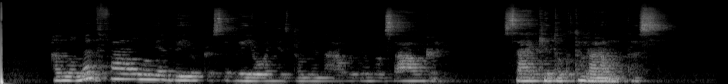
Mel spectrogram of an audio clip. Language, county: Lithuanian, Marijampolė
